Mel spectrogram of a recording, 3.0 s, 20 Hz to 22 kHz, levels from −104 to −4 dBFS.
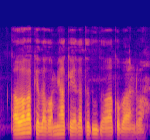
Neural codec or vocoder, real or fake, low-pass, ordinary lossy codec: vocoder, 24 kHz, 100 mel bands, Vocos; fake; 9.9 kHz; none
